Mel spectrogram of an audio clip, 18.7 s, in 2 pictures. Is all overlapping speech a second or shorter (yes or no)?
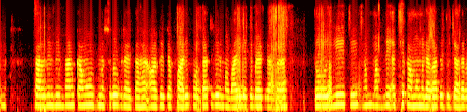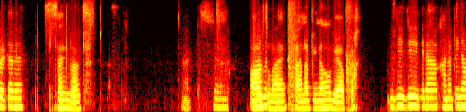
yes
